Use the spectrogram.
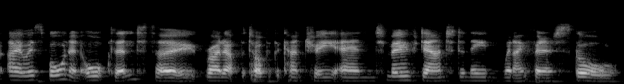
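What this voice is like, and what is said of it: New Zealand accent. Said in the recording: “your accent, you are from New Zealand”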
